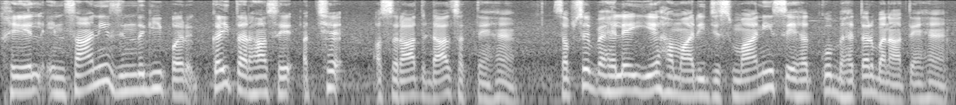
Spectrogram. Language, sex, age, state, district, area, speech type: Urdu, male, 18-30, Uttar Pradesh, Rampur, urban, spontaneous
